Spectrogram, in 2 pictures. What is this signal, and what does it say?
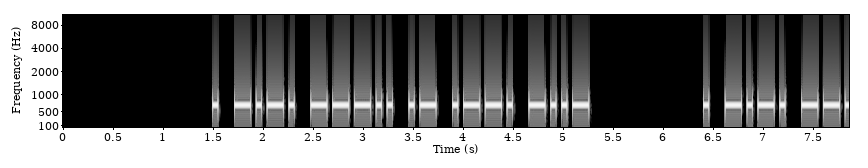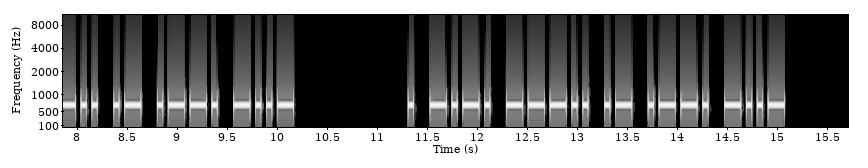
Morse code, heard as a keyed tone, about 22 wpm, 700 Hz. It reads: EC8APX EC8APX EC8APX
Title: DXCC-100 Call Signs - 6 Characters - Repeated 3x - 22wpm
